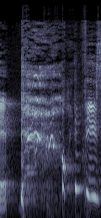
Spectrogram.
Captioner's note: laughing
